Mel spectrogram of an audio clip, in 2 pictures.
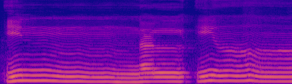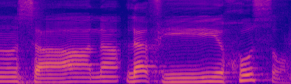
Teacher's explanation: نون کو اب ہم ناک کے بانسے سے ادا کریں گے اخفا کے اندر نون کو · زبان کی نوک مسوڑوں پر نہیں لگائیں گے، ایک الف کے برابر غنہ کریں گے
